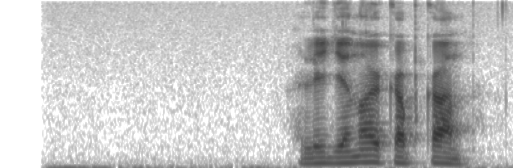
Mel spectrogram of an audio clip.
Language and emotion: Russian, neutral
